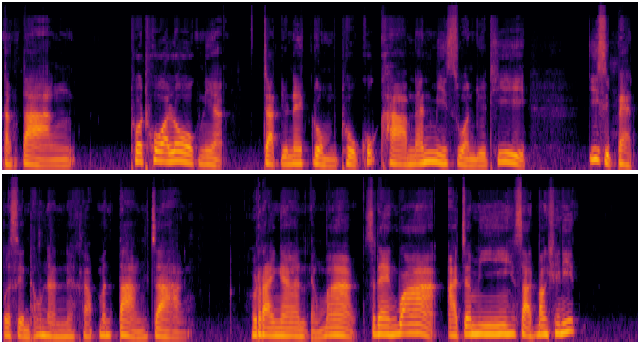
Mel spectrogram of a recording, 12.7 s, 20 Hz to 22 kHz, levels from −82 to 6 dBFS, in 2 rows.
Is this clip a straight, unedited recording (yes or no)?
no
